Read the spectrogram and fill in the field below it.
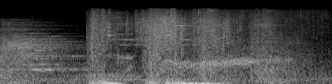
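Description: A sword swings and strikes with a sharp slash.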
